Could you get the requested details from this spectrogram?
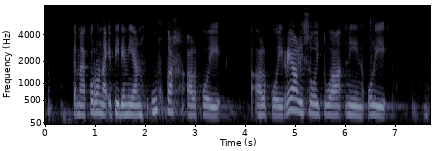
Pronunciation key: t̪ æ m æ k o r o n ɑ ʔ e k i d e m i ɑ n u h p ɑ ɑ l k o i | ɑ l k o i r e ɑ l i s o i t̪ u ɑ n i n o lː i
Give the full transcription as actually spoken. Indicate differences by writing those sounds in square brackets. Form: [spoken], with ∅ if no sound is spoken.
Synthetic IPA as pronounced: t̪ æ m æ k o r o n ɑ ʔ e [p] i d e m i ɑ n u h [k] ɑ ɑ l k o i | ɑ l k o i r e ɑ l i s o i t̪ u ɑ n [iː] n o [l] i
